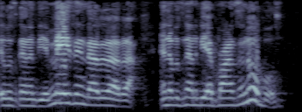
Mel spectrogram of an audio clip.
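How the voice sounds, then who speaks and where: With a New York accent, a woman talks at a medium pitch with ordinary pitch variation. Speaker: author and life coach. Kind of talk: podcast interview. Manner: halting.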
